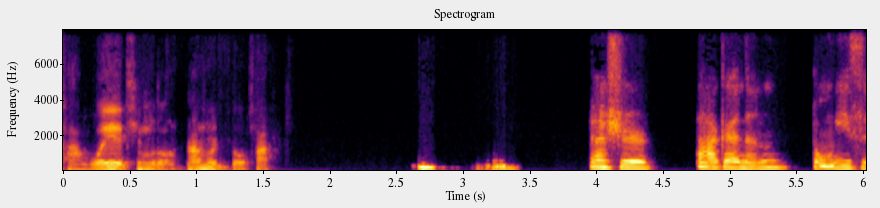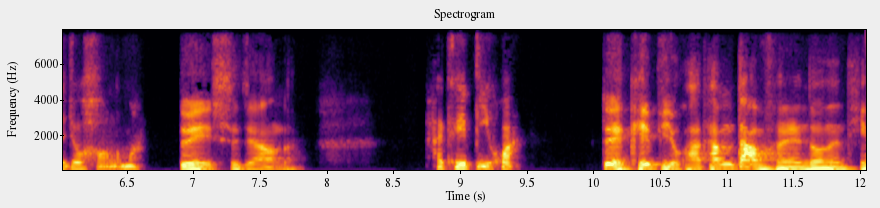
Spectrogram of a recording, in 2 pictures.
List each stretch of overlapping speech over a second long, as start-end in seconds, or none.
none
